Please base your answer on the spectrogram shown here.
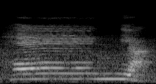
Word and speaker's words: হ্যাংলা: আর শব্দের প্রথমে যখন হয়ের সঙ্গে জফলা থাকবে তখন কিন্তু বাচ্চারা আরেক রকম ভাবে উচ্চারণ হবে, তখন কিন্তু এর উচ্চারণ চলে আসবে, যেরকম আমি দ্বিতীয় পয়েন্টে শিখিয়েছিলাম। এ হয়ের সঙ্গে হয়ে যাবে এ, হ্যাঁ এ। যেমন হ্যাংলা, হ্যাঁ হয়ের সাথে এ, হ্যাংলা। হয় জফলা আকার, অনুসার লয় আকার, হ্যাংলা।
